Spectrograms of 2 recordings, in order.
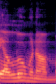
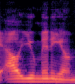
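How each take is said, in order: First: Aluminum said the American way, a-LOO-mi-num; four syllables in aluminum, stressed on LOO; American pronunciation. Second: Aluminium said the British way, al-yoo-MIN-ee-um; five syllables in aluminium, stressed on MIN; British pronunciation. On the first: Streamer tells chat his own word, American pronunciation of aluminum. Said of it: "I say aluminum". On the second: Streamer quotes what others say, British pronunciation of aluminium. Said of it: "a lot of people say aluminium". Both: Shown as a demonstration.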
